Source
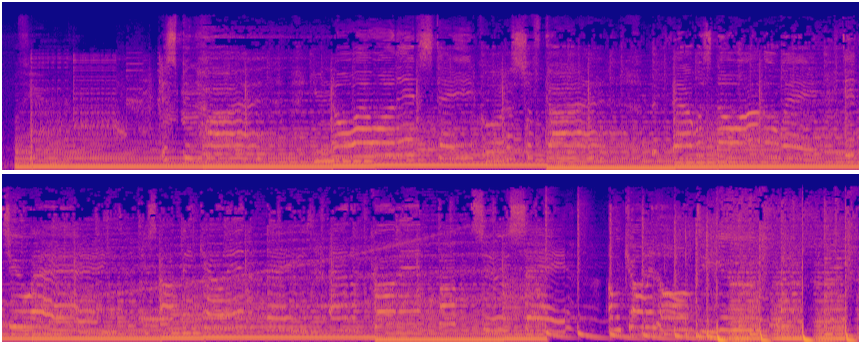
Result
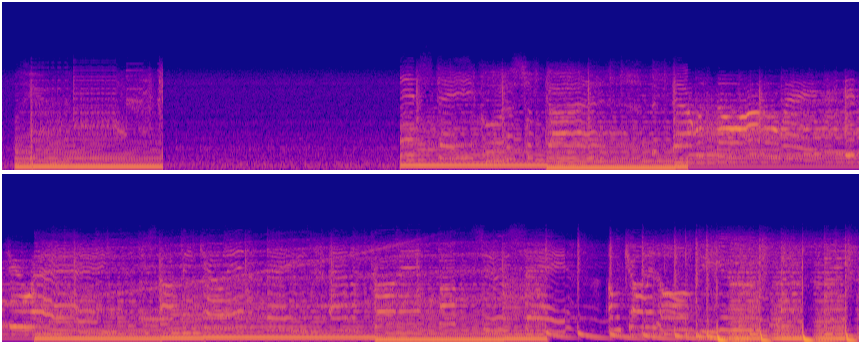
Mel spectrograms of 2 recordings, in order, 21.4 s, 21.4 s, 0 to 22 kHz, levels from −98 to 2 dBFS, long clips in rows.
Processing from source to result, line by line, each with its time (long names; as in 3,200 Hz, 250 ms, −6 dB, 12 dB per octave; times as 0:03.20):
0:02.01–0:04.98: fill with room tone
0:08.57–0:11.12: loudspeaker in its box 280–2,600 Hz, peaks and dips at 360 Hz +8 dB, 600 Hz −7 dB, 970 Hz +8 dB, 1,400 Hz +4 dB, 2,100 Hz +5 dB
whole clip: Butterworth low-pass 3,700 Hz 48 dB per octave; dynamic equaliser 440 Hz, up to −5 dB, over −46 dBFS, Q 0.72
